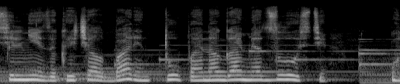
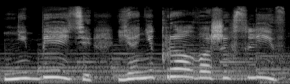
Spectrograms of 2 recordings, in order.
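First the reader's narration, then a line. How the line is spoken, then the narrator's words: Frightened insistent repeating. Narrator (Russian): испуганно твердил Яша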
